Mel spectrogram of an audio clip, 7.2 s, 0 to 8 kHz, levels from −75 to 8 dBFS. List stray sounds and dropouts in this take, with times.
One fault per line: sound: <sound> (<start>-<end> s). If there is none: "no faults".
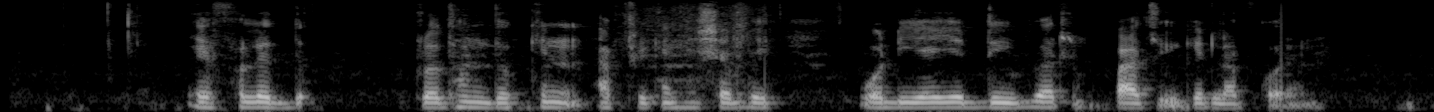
no faults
